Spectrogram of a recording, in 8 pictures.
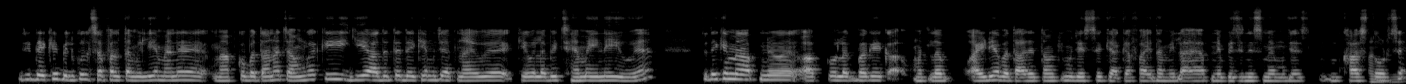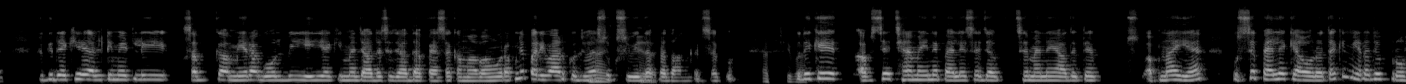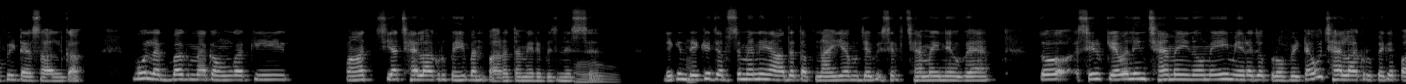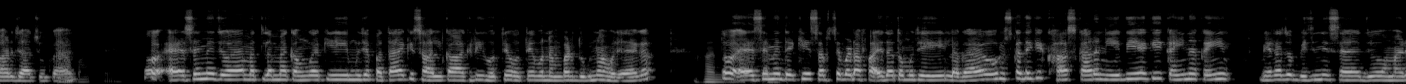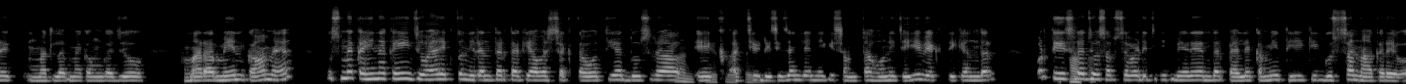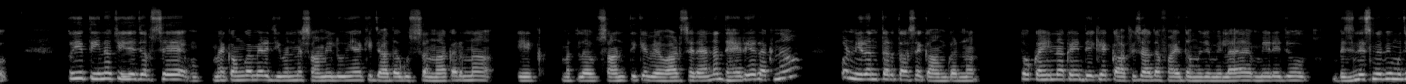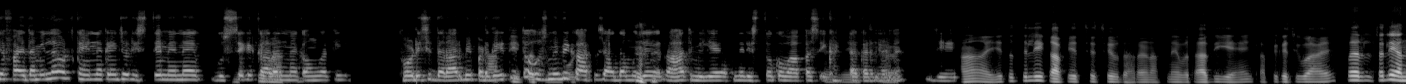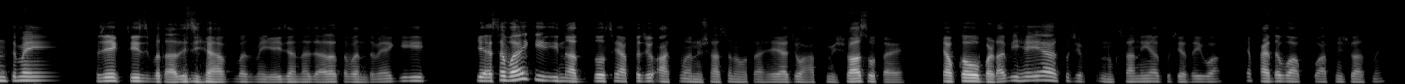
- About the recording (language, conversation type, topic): Hindi, podcast, कौन-सी आदत ने आपकी ज़िंदगी बदल दी?
- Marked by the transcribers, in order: in English: "आइडिया"; in English: "बिज़नेस"; in English: "अल्टीमेटली"; in English: "गोल"; in English: "प्रॉफिट"; in English: "बिज़नेस"; in English: "प्रॉफिट"; in English: "बिज़नेस"; in English: "मेन"; in English: "डिसीजन"; in English: "बिज़नेस"; unintelligible speech; chuckle; laughing while speaking: "दीजिए आप"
